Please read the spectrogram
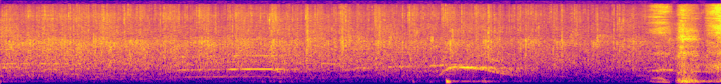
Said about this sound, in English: If you believe it, clap your hands.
